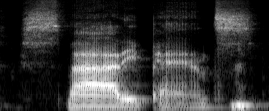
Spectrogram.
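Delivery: put-on slow, low, soft Boston accent. Host reading viewer names, struggling at a Boston accent. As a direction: attempt a drawn-out Boston accent. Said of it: "Boston is hard".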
